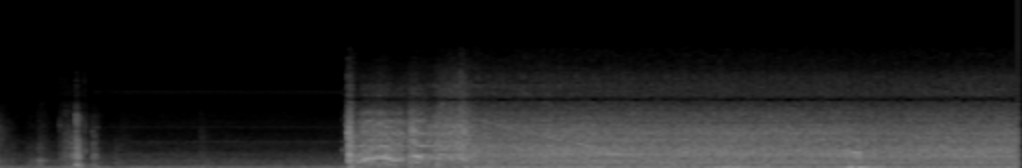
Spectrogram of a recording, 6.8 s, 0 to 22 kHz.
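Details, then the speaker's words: 2008 GMC Yukon V8 after a DOD/AFM delete that became a full engine removal and rebuild: first start catches and settles quickly into a smooth, steady idle with no knocks or ticks. "well that turn on sounds good so obviously we did something right"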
